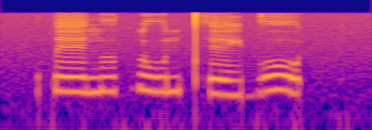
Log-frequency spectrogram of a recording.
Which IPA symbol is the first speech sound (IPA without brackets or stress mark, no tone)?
p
